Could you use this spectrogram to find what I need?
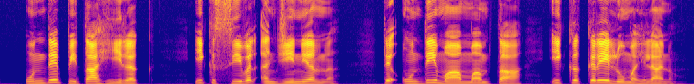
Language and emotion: Dogri, neutral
